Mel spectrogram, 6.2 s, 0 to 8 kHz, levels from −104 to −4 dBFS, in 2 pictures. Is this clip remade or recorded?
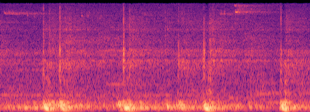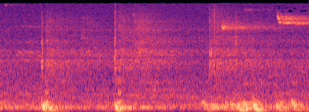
recorded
